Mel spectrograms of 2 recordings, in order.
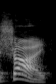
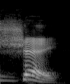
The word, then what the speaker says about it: Shai: It's Shay or Shy. You call them Shy and Deanne. Shy. It's Shay. I've always heard on TV Shy. That's what ESPN says. That's not true. Kyle, have you ever heard it Shy? It's always been Shay.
